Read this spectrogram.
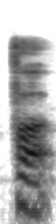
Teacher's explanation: दंत ओट दंत में दांत और होठ दोनों का प्रयोग होता है वो फ दांत में आपके होठ लग रहे हैं ना तो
